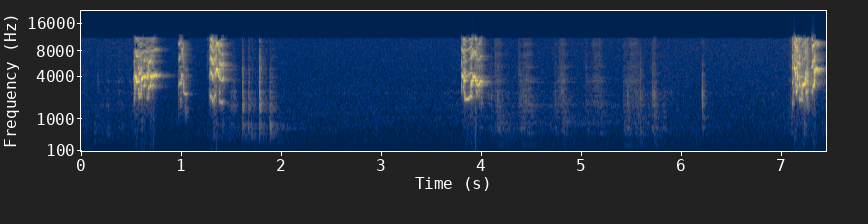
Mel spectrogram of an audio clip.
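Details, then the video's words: Loud raspy chirps of a pet rosy-faced lovebird arrive in spaced bursts: a rapid cluster of three harsh calls, softer ticking notes, a lone shriek mid-way and another at the end. "Lovebird Chirping Sounds"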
